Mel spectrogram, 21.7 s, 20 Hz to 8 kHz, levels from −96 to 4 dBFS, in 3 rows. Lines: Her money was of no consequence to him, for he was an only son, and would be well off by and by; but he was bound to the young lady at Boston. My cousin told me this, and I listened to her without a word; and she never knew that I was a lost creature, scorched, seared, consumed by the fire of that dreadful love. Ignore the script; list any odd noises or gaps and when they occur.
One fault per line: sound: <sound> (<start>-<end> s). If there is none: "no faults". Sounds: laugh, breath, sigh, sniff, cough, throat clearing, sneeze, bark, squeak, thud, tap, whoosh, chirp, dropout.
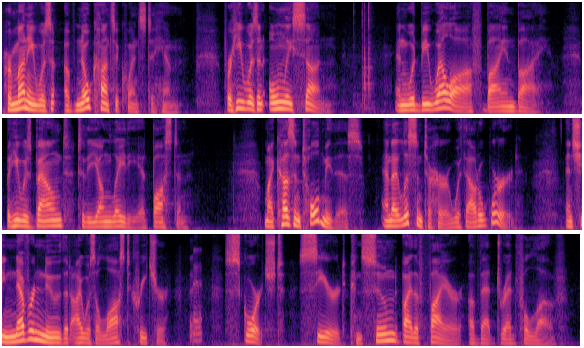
sound: tap (4.4-4.7 s)
sound: laugh (16.8-17.0 s)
